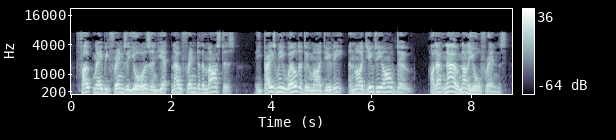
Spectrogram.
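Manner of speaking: suspicious doorkeeper voice; guard the door, wary and blunt; gruff porter voice. Acted.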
